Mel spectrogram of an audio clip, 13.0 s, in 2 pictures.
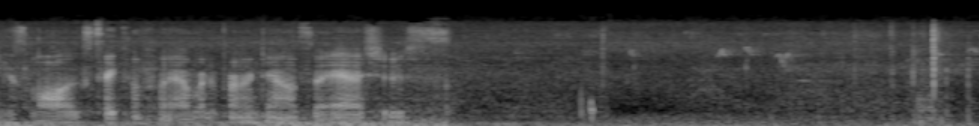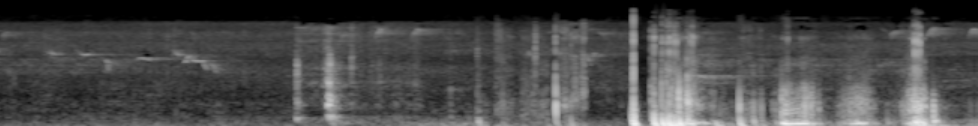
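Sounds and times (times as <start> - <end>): faint bird chirps: 3.3 - 11.6.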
